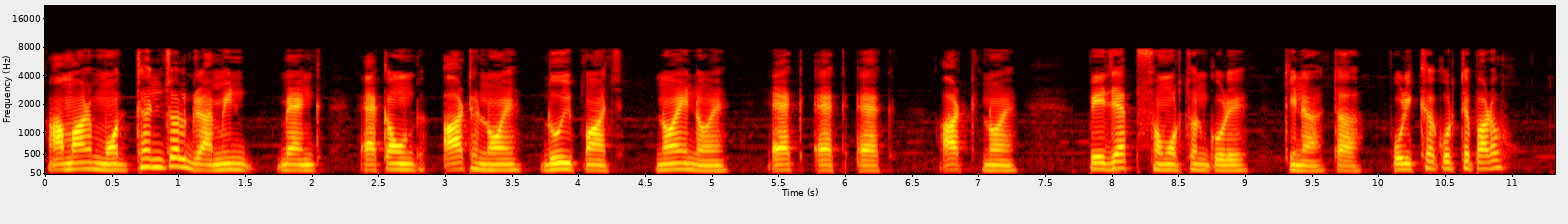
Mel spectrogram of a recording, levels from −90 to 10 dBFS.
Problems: background sounds at intervals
